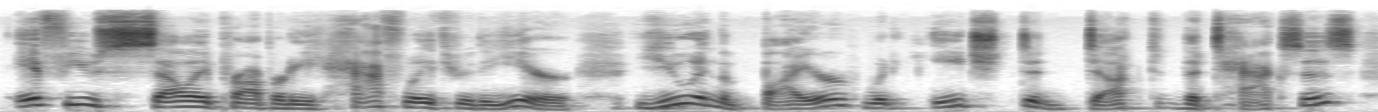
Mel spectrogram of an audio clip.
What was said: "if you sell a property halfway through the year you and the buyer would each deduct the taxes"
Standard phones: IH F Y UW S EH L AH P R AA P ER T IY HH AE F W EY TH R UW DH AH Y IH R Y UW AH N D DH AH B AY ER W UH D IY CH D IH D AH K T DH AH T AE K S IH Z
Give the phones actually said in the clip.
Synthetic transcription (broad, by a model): IH F Y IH S EH L AH P R AA P ER T IY HH AE F W EY TH R UW DH AH Y IH R Y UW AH N DH AH B AY ER W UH D IY CH D IH D AH K T DH AH T AE K S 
